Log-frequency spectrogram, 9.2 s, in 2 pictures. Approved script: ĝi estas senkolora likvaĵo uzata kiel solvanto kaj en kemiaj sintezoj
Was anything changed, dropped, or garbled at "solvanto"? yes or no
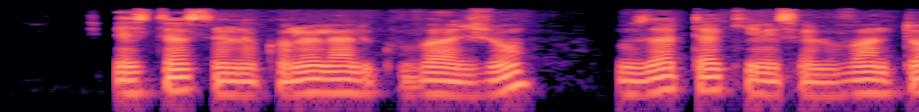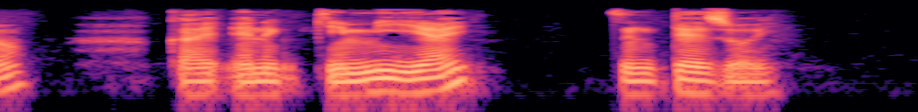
no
